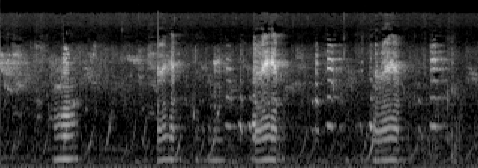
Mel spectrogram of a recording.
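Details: New Zealand scaup, one of a pair, gives short, nasal, slurred notes about once a second, some bending up then down, over a steady low background hum.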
